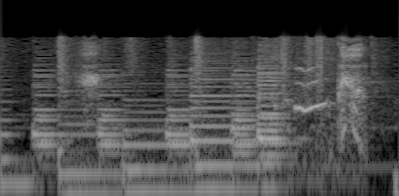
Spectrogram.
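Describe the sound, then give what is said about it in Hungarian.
A cat meows with whiny, gliding cries near the end, set against a steady, sustained tonal musical background. No one speaks. “Van, aminek a cicád egyszerűen nem tud ellenállni.”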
